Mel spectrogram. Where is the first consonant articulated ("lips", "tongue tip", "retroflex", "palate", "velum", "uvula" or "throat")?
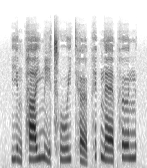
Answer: palate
